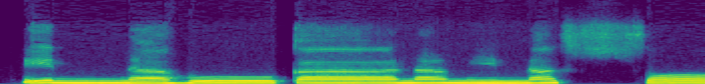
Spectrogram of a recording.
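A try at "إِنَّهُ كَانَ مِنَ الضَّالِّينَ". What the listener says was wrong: Mina, kan ada titiknya, ada titiknya. Bukan so, tapi do. Minal, minal do. Innahu kana minal dhalin.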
